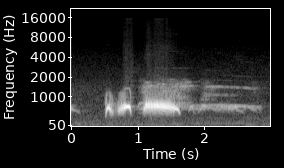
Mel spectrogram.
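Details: Spotted dove decoy bird giving the thúc gù coo used to provoke rival males. Two short rising notes are followed by one long, low, steady coo, then a faint trailing murmur.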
